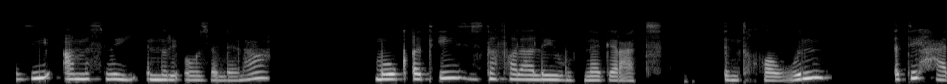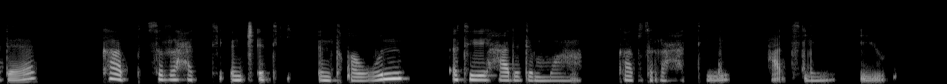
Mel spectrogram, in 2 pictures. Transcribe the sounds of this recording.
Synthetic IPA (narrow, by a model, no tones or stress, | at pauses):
ʔɨziʔaβmɨslɨjɨnːɨɾiʔo̞zɐlːɐna | mɐwkʼɐt̪ʼizɨt̪ʰɐfɐlalɐjunɐɡɐɾa̰t̪ | ʔɨnt̪ʰɨ̥xɐwʊn | ʔɨt̪ʰiħad̪ɐ | kʰaβsɨrːaħɨt̪ʰːiʔɨnt͡ʃʼɐt̪ʰi̥ | ɨnt̪ʰɨ̥xɐwːʊn | ʔɨt̪ʰiħad̪ɐd̪ɨmːa | kʰaβsɨrːaħt̪ʰːḭ | ħa̰t̪ʼin | ʔɨ̰jːṵ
